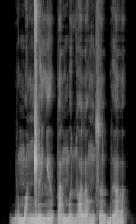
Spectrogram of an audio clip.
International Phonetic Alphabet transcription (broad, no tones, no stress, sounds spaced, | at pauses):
b o m ɔ ŋ͡ǁ ɨ lʲ o b ɛ lˠ m o ʎ ɔ l ɔ ŋ s o l b ɨ lˠ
